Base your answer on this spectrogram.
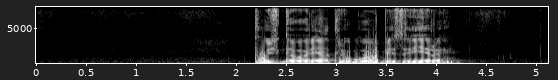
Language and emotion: Russian, neutral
